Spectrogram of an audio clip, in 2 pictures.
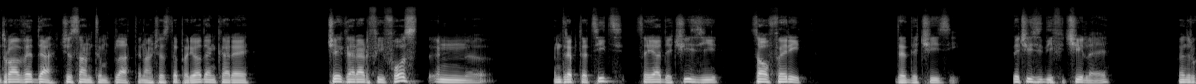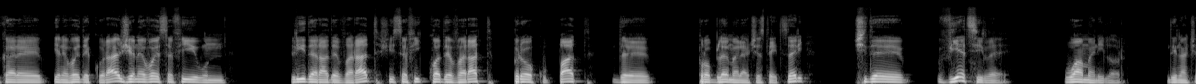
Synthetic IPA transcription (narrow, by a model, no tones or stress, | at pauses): nt̪ɾuave̞d̪eat͡ʃe̞saɨnt̪ɨmplat̪ɨnat͡ʃast̪əpe̞ɾioad̪əɨŋkaɾe̞ | t͡ʃe̞jkaɾe̞arfifo̞st̪ɨn | ɨnd̪ɾep̚t̪ət̪sit̪sʲsəjad̪e̞t͡ʃizij | sawfe̞ɾit̪ | d̪e̞d̪e̞t͡ʃizḭj | d̪e̞t͡ʃizijd̪ifit͡ʃile̞ | pent̪ɾukaɾe̞je̞ne̞vo̞je̞d̪e̞kuɾaʒje̞nevo̞je̞səfiun | lid̪e̞ɾad̪e̞vəɾat̪ʃisəfikuad̪e̞vəɾat̪pɾe̞o̞kupat̪ | d̪e̞ | pɾo̞ble̞me̞leat͡ʃe̞st̪e̞jt̪sərʲ | ʃid̪e̞ | vije̞t̪sile̞ | wame̞nilo̞r | d̪inat͡ʃe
